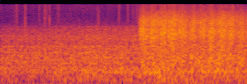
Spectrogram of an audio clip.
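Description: Anti-aircraft pom-pom gun fire in a valley: a dense, continuous roar of rapid shots with a few sharper bursts early on, then growing louder and brighter partway through, with no voices.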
